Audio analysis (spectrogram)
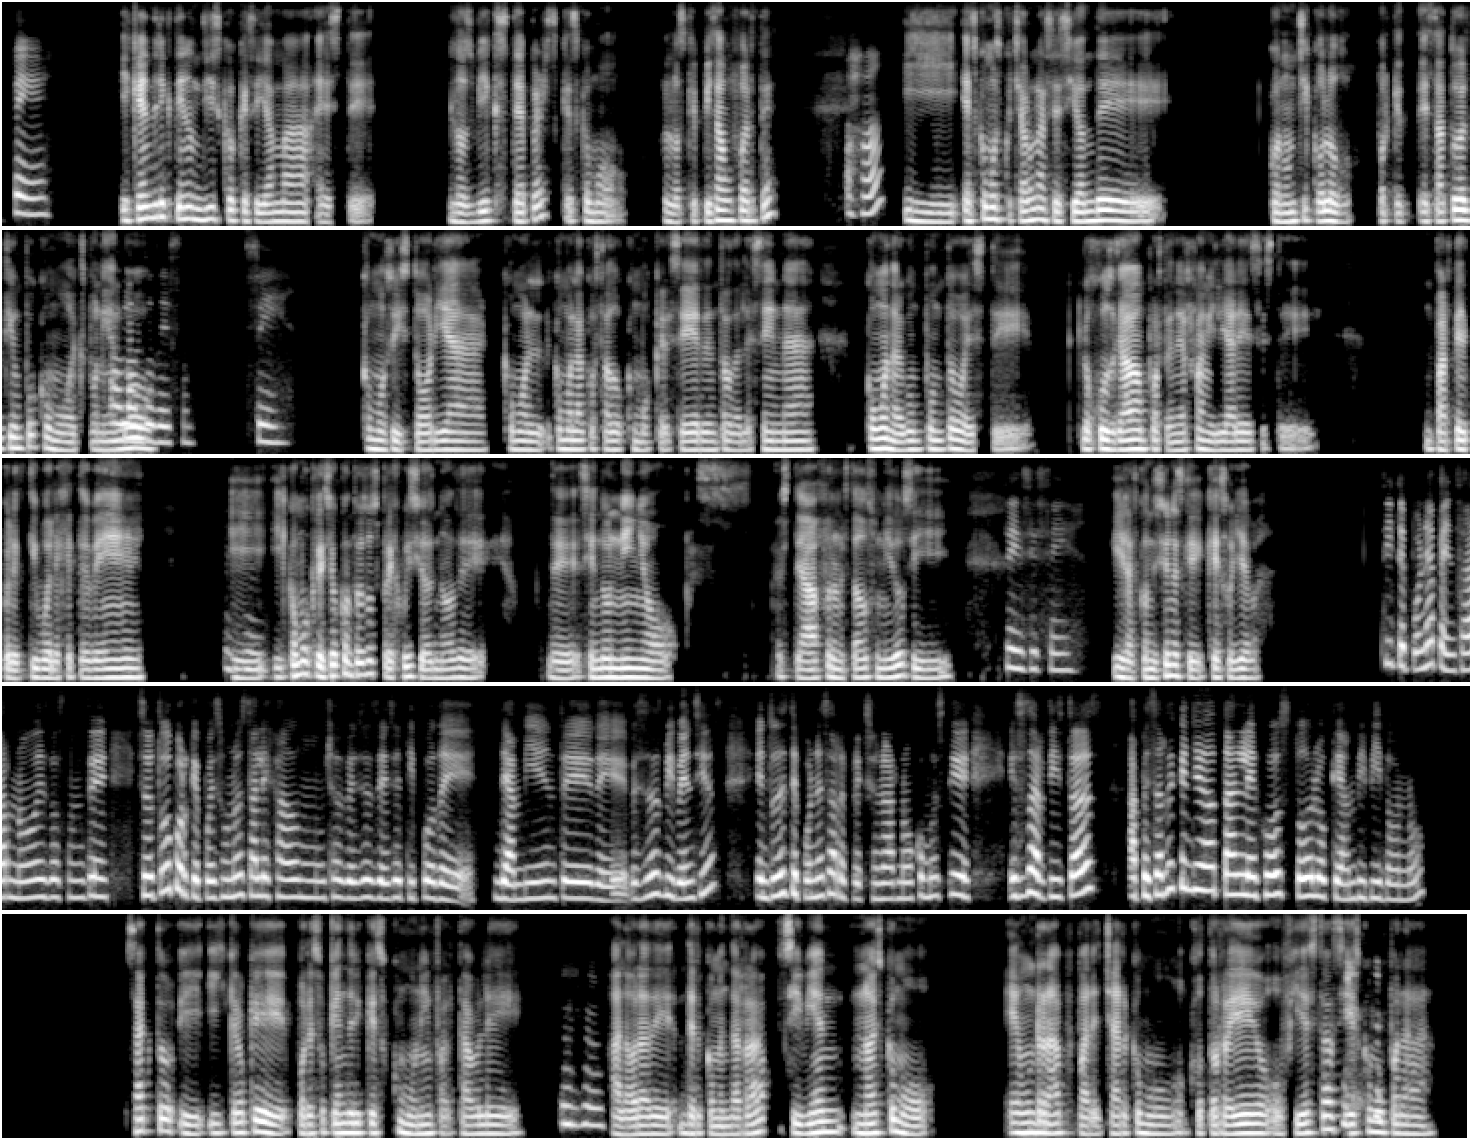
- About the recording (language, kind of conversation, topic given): Spanish, podcast, ¿Qué artista recomendarías a cualquiera sin dudar?
- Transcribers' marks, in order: tapping; chuckle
